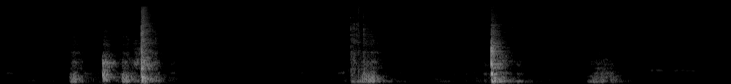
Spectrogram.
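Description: Handling noise close to the microphone: a quick cluster of knocks and bumps about a second in, then single knocks at about three and a half, five and six seconds.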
